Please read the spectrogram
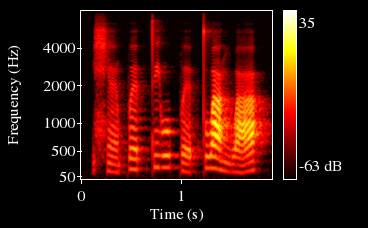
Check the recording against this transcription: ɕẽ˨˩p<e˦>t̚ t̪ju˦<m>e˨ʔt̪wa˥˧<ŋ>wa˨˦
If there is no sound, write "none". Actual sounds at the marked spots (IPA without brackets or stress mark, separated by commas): e˦, p, ŋ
